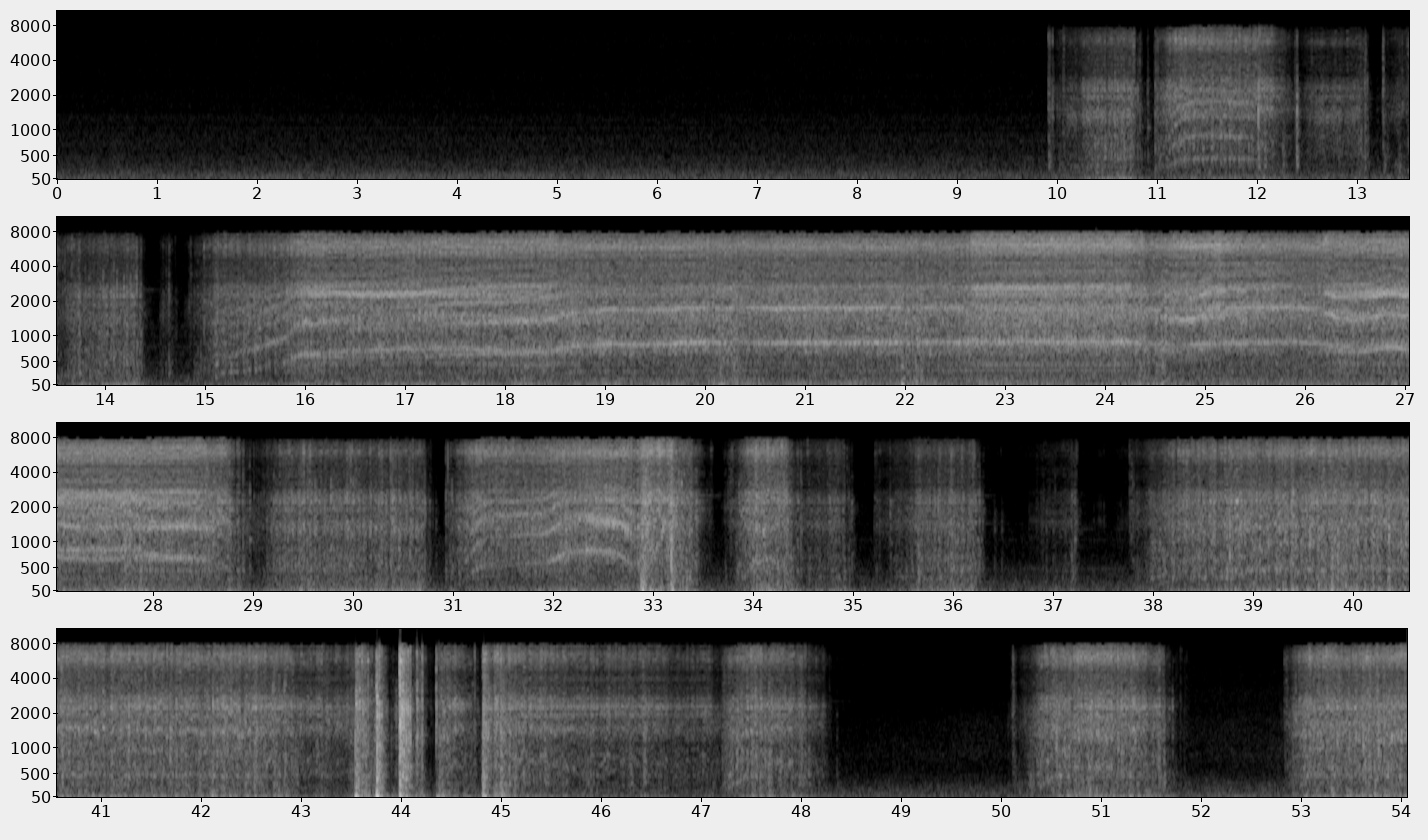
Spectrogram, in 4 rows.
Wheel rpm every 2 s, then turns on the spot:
0, 0, 0, 0, 0, 40, 30, 60, 170, 210, 230, 230, 220, 210, 90, 80, 110, 30, 10, 100, 130, 40, 0, 20, 0, 70, 50.
28-30 34-36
